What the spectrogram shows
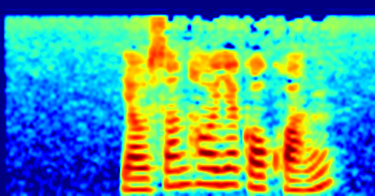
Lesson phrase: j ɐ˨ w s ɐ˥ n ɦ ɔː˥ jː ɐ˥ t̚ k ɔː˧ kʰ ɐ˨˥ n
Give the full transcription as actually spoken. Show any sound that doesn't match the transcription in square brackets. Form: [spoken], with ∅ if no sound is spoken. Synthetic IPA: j ɐ˨ w s ɐ˥ n ɦ ɔː˥ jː ɐ˥ t̚ k ɔː˧ kʰ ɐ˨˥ n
